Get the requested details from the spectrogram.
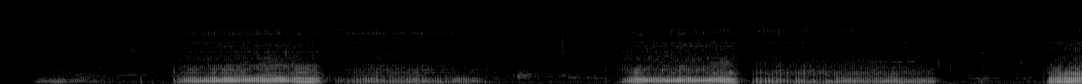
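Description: A bloodhound snores in deep, rumbling bursts, each loud rasp followed by a softer breath.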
